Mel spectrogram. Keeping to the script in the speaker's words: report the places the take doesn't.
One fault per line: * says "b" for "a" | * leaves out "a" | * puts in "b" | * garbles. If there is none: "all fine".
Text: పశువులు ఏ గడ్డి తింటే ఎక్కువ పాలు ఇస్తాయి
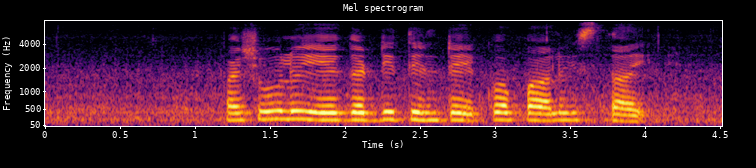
all fine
